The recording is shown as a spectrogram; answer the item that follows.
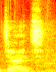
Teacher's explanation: the sound j, as in judge, is voiced, meaning the vocal strings vibrate. It is additionally shaped at the post-alveolar place and produced using the same affricate manner.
